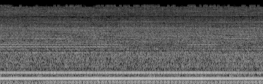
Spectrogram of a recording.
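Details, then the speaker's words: Renault Oroch (Duster) engine with 54,484 km at idle: a steady, fixed-pitch whistling hum with the intake manifold vibrating. The sound changes when the PCV valve is disconnected, so the crankcase gas recirculation system is suspected. "aquí se puede apreciar Cómo se escucha el motor este multiple admisión se encuentra vibrando"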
